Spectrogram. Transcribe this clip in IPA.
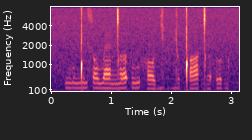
ŋuŋ͡ǃisɔwæ ŋ͡ǀʌ ʔu hɔ ɟiɡɟʊǃʼɑ ɡ͡ǀʌʔʊɡ

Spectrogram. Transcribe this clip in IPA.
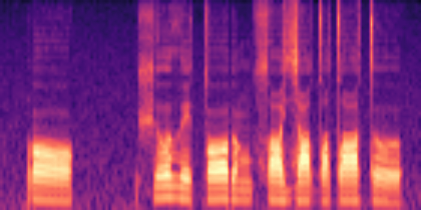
ɾɔ | ʃɤ ðetɔ ɾʊŋsˤɯ zʲɤdˤʊtˤa tɤ

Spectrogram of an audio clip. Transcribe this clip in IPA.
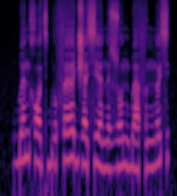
bɛnxɔːtʲbo fɛːd͡ʒæ sʲæne ɮon bæfɛŋnɵːsʲ

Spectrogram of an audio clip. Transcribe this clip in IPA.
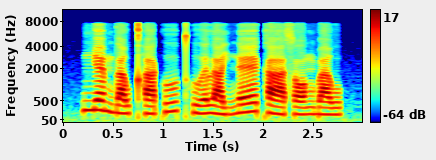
ɲɛː˥˨mda˩˧w kʰa˩kuː˧˥ t̪ʰu˩˧ə̯la˩j nɛː˧˥ kaː˧˩sɔː˩˧ŋba˩w

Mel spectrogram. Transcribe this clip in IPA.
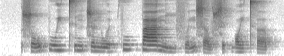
so˨˥wpuː˧j t̪ʰɪ˥ŋt͡sɵ˧nwɵ˨t̚ fuː˥k̚paː˥ n̪iː˨fɵ˨˥nsɐ˨˩w sɪ˨˥k̚ɔː˧jt̪ʰɐ˨p̚

